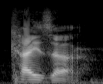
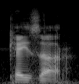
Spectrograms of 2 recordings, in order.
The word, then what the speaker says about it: Caesar: keep in mind that classical Latin like that in most of the texts we have that were in Latin were pronounced a lot more like Italian you can see that a little bit in for example the the church like if you at school learn Latin you would say Kaiser Kaiser for Cesar and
